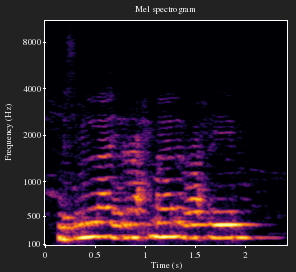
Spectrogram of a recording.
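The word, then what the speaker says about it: بسم الله الرحمن الرحيم: Sinnya ketebelan shin, masalah. Bismillahirrahmanirrahim. Atau yang bacanya cepat, tidak kelihatan sinnya. Bismillahirrahmanirrahim. Tidak ada. Jadi harus jelas. Bismillahirrahmanirrahim.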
